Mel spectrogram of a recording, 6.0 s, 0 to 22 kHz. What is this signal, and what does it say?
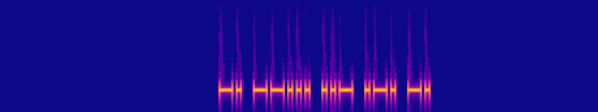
Morse code, heard as a keyed tone, about 28 wpm, 700 Hz. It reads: N7URN
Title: USA Call Signs - 5 Characters - 28wpm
